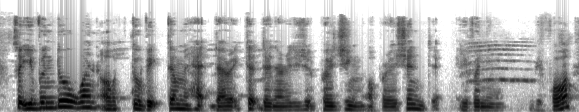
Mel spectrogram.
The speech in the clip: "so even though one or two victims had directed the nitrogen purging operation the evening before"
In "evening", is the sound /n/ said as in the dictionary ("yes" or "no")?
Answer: no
